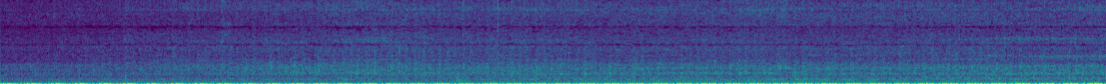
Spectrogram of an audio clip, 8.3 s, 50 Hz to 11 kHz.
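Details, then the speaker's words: V8 idling smooth and steady with a deep even pulse after timing moved one tooth, which fixed a rough idle/off-idle; faint valve tapping remains, valves still need adjusting; new dual exhaust fitted. "all right so there it is one tooth made all the difference in the world um Idol's a lot smoother now"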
